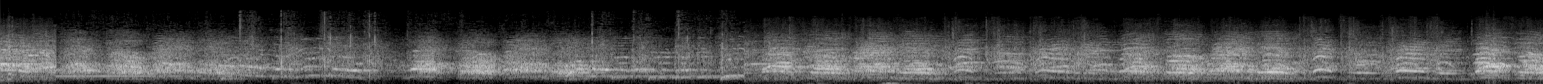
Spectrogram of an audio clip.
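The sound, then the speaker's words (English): A large crowd chants "Let's go, Brandon" in a loud, rhythmic, repeating cadence, with many voices merging into a continuous roar that holds steady throughout. “You can hear the chants from the crowd.”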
